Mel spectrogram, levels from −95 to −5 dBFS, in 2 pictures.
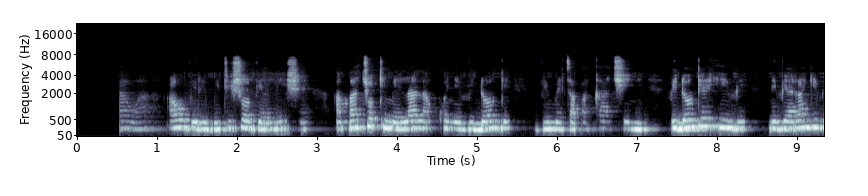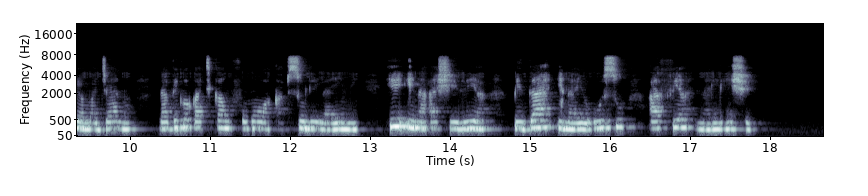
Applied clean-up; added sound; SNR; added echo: none; none; none; none.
